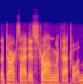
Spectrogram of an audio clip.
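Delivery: low, quiet mumble under the breath. Retelling what they said after someone slammed the door, a quiet mumble. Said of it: "I just quietly mumbled".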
